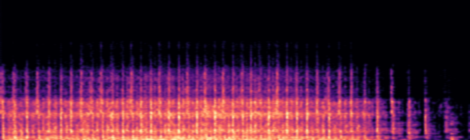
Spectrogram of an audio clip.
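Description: A sewing machine runs steadily while stitching a fall onto a saree, its rapid needle clatter close and continuous for nearly four seconds before slowing into a few separate stitches and stopping.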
